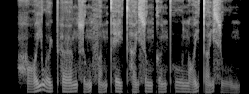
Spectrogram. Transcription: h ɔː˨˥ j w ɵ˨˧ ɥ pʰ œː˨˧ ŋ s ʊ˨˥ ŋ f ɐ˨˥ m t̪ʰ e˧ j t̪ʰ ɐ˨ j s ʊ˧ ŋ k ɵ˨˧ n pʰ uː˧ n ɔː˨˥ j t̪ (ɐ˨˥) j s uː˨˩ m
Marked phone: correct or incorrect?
correct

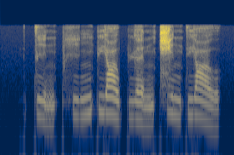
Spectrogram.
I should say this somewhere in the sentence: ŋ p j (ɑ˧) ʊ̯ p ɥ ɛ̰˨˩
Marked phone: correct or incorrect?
incorrect: ɑ˥˩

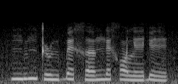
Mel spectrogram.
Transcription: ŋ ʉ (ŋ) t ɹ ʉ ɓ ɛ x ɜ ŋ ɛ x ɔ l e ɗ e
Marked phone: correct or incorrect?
correct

